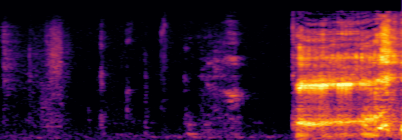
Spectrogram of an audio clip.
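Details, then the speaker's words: Girl burping on command: faint quiet sounds, then a loud, long, rough voiced belch lasting about a second; voluntary burping. "ew she F watch this girl can burp on command"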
